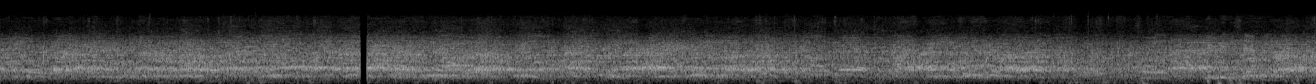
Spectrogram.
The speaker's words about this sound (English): You can barely hear it, but the crowd is chanting Becky two belts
